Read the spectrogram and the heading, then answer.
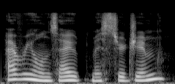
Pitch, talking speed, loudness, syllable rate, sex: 200 Hz, 170 wpm, -15 LUFS, 5.1 syllables/s, female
